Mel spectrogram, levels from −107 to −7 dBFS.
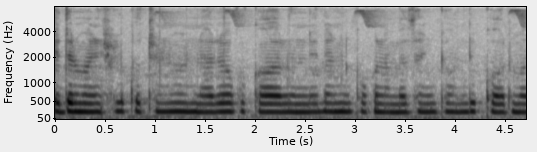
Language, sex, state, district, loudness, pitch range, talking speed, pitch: Telugu, female, Andhra Pradesh, Krishna, -19 LUFS, 220-230 Hz, 125 wpm, 225 Hz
